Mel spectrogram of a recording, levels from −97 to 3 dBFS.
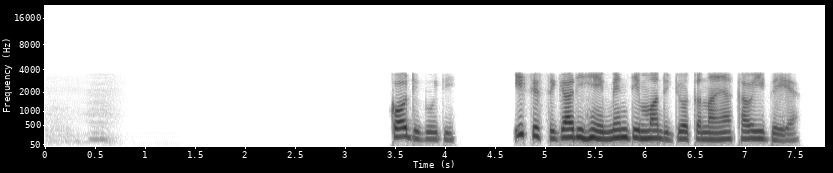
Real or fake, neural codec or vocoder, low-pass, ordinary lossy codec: fake; codec, 16 kHz, 0.7 kbps, FocalCodec; 3.6 kHz; none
